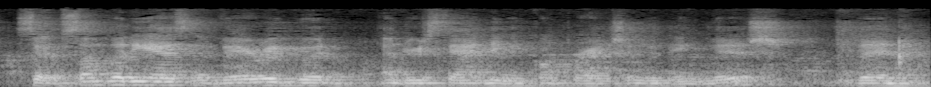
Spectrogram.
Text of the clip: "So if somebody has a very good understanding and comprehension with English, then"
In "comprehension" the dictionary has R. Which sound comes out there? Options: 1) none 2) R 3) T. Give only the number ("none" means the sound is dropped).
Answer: 1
